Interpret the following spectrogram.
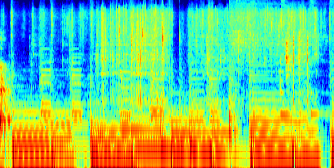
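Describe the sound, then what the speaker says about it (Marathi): Mustard seeds, cumin and curry leaves hit hot oil on low heat, crackling and sizzling loudly and steadily with fast popping bursts, close and alone for a few seconds. "तेल तापलं की गॅस बारीक करून घालायचे मोहरी जिरं कढीपत्ता"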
